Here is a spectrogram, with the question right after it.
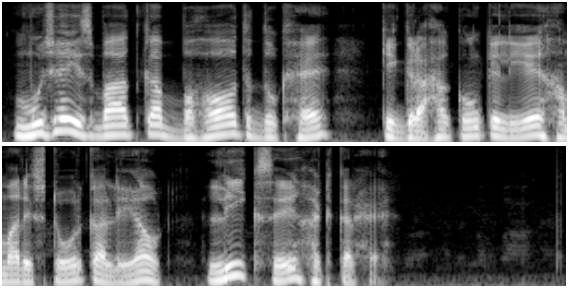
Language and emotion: Hindi, sad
